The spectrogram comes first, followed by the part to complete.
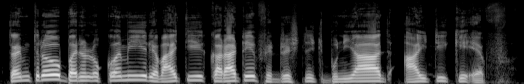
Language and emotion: Kashmiri, neutral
